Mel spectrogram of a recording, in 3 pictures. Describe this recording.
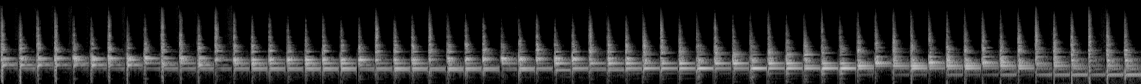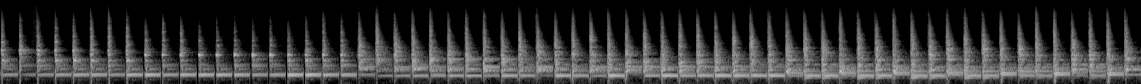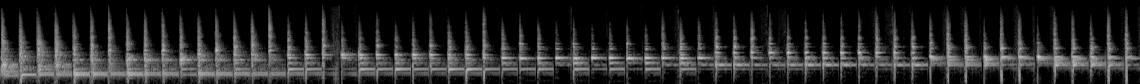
A sound sequence captured from different points of my physical model and different axes. Some post-processing (dynamic compression) may present.
finite-element-method, synthesis, weird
